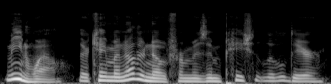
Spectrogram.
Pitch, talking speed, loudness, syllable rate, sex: 160 Hz, 180 wpm, -18 LUFS, 5.8 syllables/s, male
